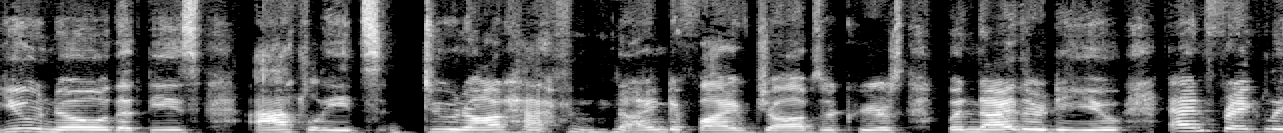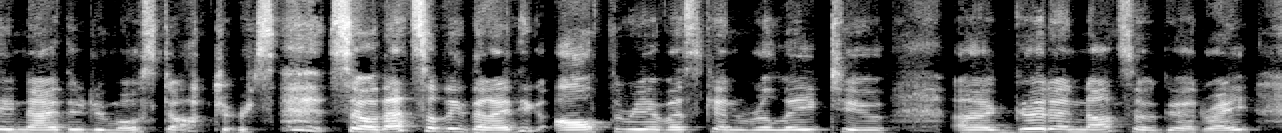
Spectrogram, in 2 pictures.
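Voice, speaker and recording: This woman's medium-pitched voice moves at a moderate pace, its pitch varying in an ordinary way. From Canada (Toronto). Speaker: physician and interview host. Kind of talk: interview. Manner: hesitant.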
